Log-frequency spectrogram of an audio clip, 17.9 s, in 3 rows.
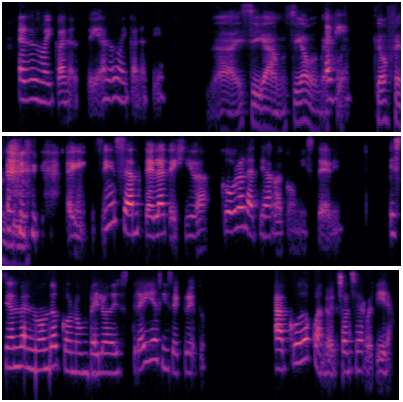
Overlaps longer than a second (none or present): none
